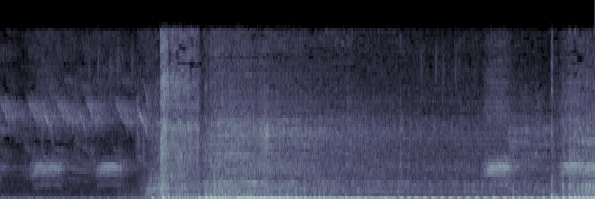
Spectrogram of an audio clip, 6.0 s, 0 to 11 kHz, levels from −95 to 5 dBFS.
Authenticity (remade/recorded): recorded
